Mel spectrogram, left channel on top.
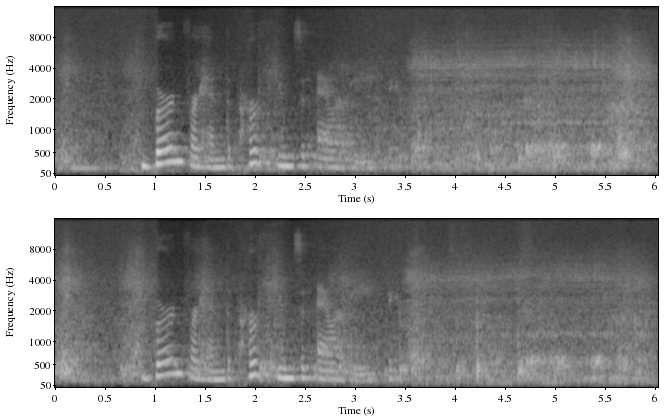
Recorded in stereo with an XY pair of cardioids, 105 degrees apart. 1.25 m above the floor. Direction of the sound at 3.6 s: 45° left.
